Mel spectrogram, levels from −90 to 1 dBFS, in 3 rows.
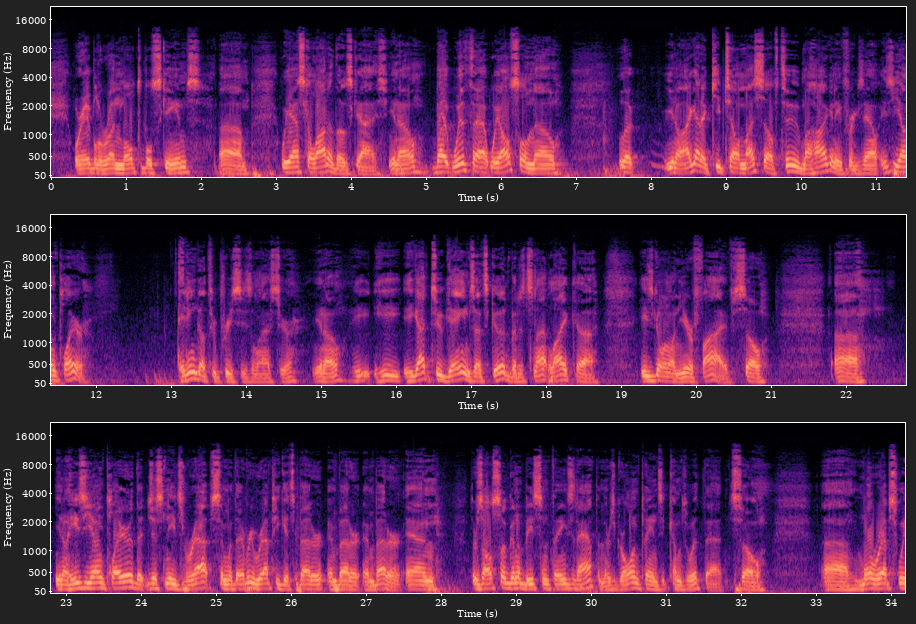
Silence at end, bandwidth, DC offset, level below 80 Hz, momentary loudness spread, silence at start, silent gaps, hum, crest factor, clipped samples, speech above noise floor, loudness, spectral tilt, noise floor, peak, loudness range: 0 s; 13 kHz; under 0.1%; -42 dBFS; 8 LU; 0 s; none; none; 10 dB; under 0.1%; 31 dB; -20 LUFS; -5.5 dB/octave; -50 dBFS; -8 dBFS; 4 LU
